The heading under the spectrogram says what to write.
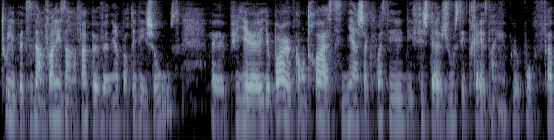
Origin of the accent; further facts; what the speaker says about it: Dolbeau, Quebec, Canada; moi, je suis native de Dolbeau.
